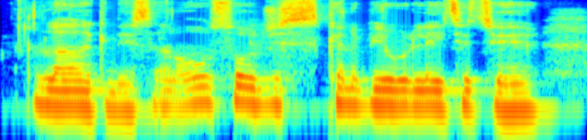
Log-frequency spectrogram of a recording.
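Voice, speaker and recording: This man has a medium pitch and a dark, mellow tone. His voice is somewhat breathy, with fairly even intonation. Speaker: coding tutorial instructor. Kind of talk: tutorial.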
